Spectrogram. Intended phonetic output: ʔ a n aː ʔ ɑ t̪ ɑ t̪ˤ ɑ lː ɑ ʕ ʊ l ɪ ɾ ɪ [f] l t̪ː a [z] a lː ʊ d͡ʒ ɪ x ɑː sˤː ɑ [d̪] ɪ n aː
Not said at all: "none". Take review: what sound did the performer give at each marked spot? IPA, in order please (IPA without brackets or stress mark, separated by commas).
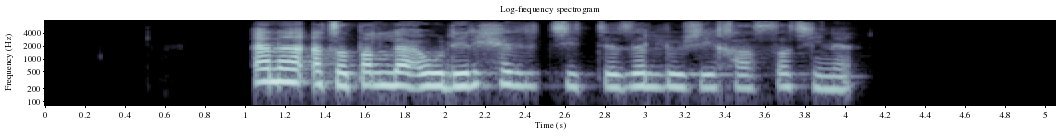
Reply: ħ, z, t̪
